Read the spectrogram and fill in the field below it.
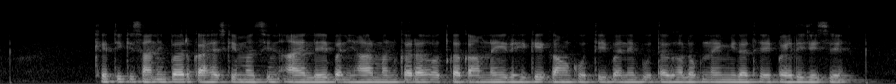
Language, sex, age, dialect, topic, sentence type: Chhattisgarhi, male, 18-24, Western/Budati/Khatahi, agriculture, statement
